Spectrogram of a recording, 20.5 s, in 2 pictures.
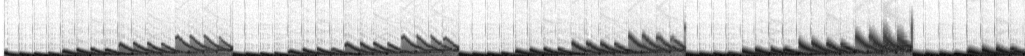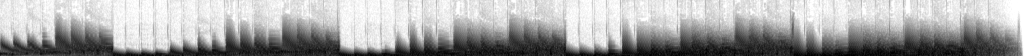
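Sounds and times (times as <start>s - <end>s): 
filtered synth sequence: 0.1s - 20.4s.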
